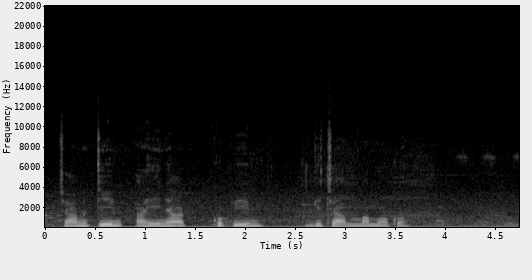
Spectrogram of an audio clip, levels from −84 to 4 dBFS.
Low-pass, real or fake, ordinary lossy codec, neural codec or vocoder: 19.8 kHz; real; none; none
